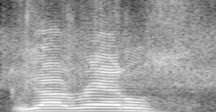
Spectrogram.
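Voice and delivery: talking around a cigarette; cigarette in mouth. Real, not acted. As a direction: speak with a cigarette between the lips. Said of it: "Let me light this cigarette here".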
